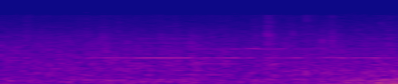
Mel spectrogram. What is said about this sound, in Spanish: Al salir, la lluvia y el viento volvieron a castigarlos.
